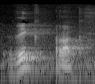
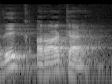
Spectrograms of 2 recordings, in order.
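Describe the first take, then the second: First: The word ends on a bare consonant sound. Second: The word ends with a short vowel sound. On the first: The speaker calls it right. "tetapi dzikrak" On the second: The speaker calls it wrong. "tidak dibaca dzikraka"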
